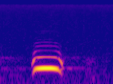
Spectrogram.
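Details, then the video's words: Great Horned Owl in California grassland and high desert giving one close, deep, steady hoot, smooth and even in pitch, over quiet background. "the close hooting of Great Horned Owl’s"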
